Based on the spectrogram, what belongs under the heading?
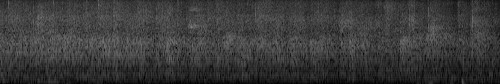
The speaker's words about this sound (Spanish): Dele un aplauso fuerte a Jesús en esta hora.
